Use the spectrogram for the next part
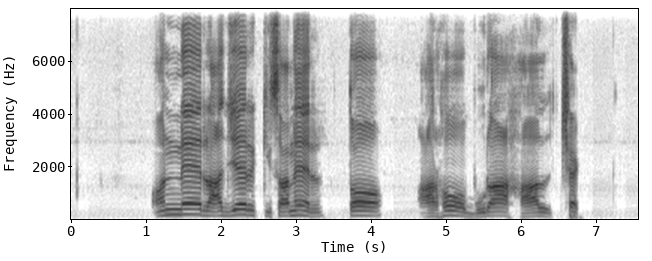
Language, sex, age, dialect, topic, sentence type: Magahi, male, 31-35, Northeastern/Surjapuri, agriculture, statement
